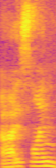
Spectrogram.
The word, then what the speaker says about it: Aisling: It's a 3-ply BFL from, and we were saying Aisling, but you know the correct Aisling.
